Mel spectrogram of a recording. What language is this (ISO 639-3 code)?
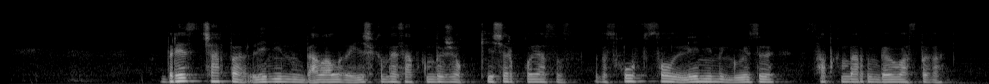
kaz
